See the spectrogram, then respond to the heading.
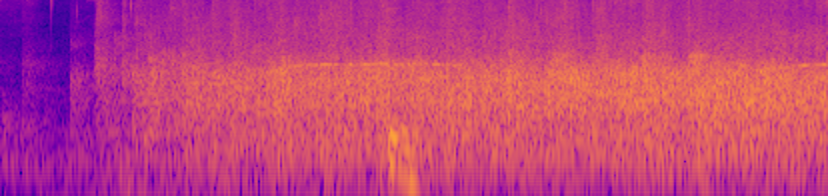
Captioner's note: audience applauds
